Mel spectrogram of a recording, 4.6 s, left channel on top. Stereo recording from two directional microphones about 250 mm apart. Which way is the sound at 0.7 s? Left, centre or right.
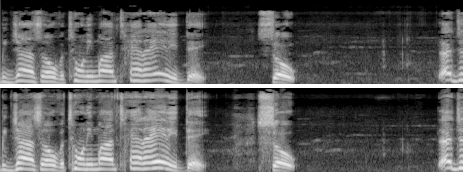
Right.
